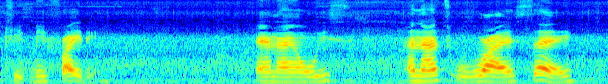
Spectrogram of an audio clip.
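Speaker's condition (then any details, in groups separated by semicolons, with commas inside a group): Cerebral palsy; unable to walk, multiple surgeries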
